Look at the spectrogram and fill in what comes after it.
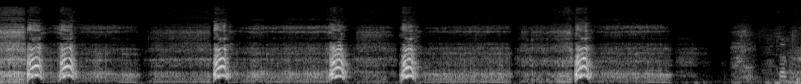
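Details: Tibetan Mastiff barking during attack training in the Himalayas: loud, deep single and paired barks every second or so, separated by low rumbling, with quieter gaps near the end.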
